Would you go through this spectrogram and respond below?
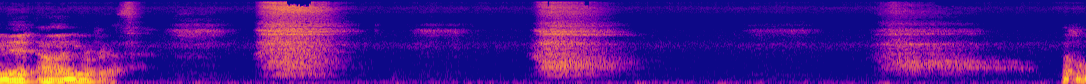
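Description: Slow, deep breaths during a gentle yoga flow, several long airy exhales spaced a few seconds apart, close and soft in a quiet room.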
